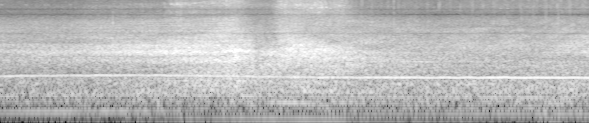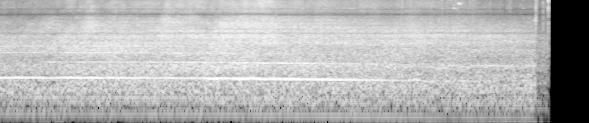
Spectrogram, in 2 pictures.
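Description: A distant engine drone: one steady tone that sinks slowly in pitch and fades out about fifteen seconds in, over a steady background hiss. The sound cuts off abruptly near the end.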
